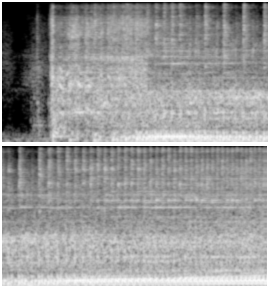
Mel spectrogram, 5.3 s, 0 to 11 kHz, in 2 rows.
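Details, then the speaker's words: Exmark 52" Pioneer S zero-turn, Kohler KT720 engine, running rough and bogging under load: rough uneven chug like a cylinder dropping out; spark test shows weak, light spark, pointing to a faulty ignition coil. "so I do think this is still the same issue that I'm thinking it is we're having an issue with the ignition coil"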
